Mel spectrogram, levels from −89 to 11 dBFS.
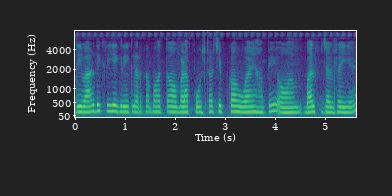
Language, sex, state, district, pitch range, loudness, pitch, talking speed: Hindi, female, Chhattisgarh, Raigarh, 180-195 Hz, -15 LUFS, 185 Hz, 225 wpm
